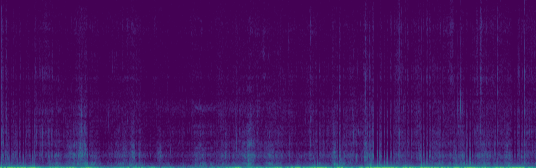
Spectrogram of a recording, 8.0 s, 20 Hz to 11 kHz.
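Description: Wind buffeting hard on the microphone over the rattle and knocks of an aluminium hardtail mountain bike, a 1994 GT Zaskar LE, bumping fast down a dirt trail. The wind noise eases for a moment a couple of seconds in.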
